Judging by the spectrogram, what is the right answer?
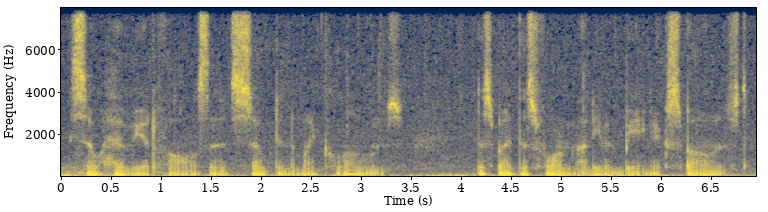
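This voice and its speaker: In a scripted romantic audio roleplay, a man plays a courtly, flirtatious adult male dragon lord in human form, using a full, sing-song character voice that rumbles. His very deep, gravelly voice comes as a breathy half-whisper, with slow, formal, archaic and seductive phrasing and a mildly weary mood.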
